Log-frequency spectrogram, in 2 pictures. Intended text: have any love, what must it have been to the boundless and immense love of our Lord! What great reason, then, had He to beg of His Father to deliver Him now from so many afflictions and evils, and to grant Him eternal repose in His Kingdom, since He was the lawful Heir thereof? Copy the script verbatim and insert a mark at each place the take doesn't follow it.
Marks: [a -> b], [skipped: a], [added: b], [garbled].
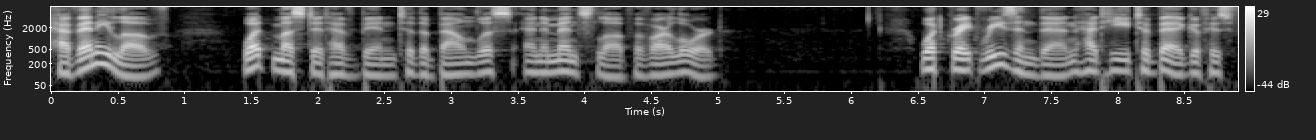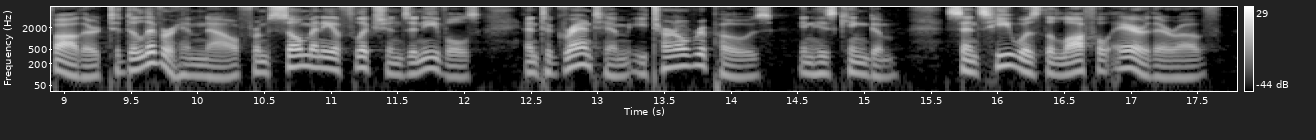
have any love, what must it have been to the boundless and immense love of our Lord! What great reason, then, had He to beg of His Father to deliver Him now from so many afflictions and evils, and to grant Him eternal repose in His Kingdom, since He was the lawful Heir thereof?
